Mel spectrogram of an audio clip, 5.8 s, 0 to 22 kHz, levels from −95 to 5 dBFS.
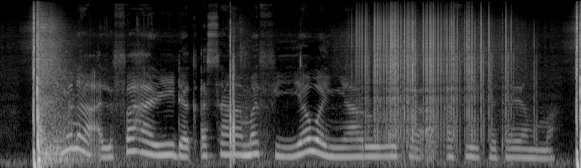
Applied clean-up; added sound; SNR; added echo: none; Crackle / Fireworks; -4 dB; none.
